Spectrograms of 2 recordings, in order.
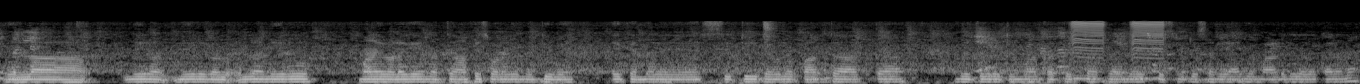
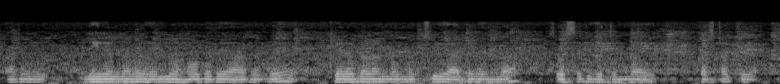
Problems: constant background noise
